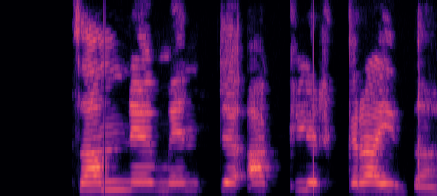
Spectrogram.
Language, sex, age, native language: Icelandic, male, 9, Icelandic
